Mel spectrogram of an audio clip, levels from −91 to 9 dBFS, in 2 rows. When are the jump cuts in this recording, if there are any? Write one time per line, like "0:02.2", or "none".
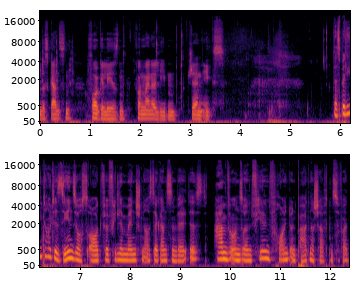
0:09.6

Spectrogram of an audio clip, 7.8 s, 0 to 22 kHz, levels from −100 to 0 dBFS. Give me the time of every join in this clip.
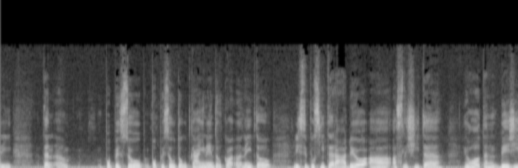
0:03.8

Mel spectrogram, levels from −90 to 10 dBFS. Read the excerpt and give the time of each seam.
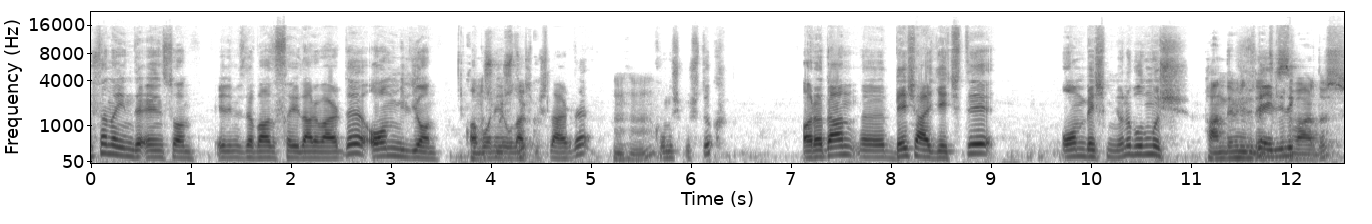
none

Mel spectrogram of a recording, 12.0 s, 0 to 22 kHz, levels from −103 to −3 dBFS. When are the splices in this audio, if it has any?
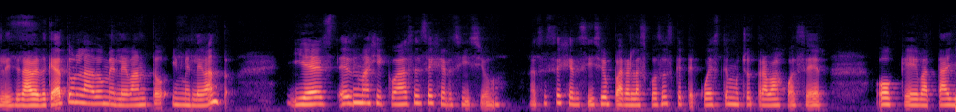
0:04.4

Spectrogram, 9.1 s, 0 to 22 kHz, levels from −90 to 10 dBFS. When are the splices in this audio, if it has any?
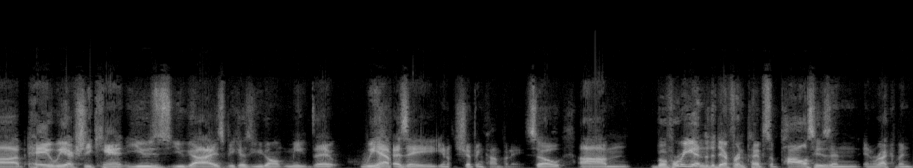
0:03.1
0:03.5
0:03.9
0:04.5
0:05.7

